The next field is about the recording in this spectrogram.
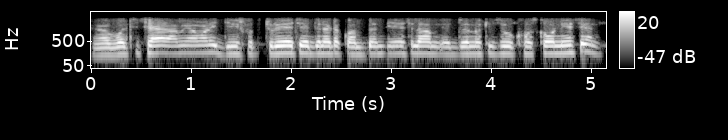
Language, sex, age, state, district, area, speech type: Bengali, male, 18-30, West Bengal, Birbhum, urban, conversation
